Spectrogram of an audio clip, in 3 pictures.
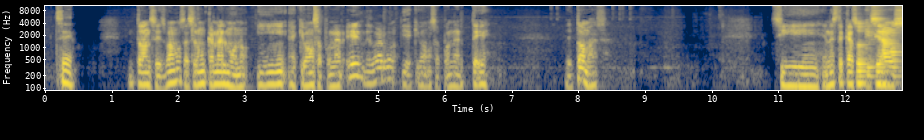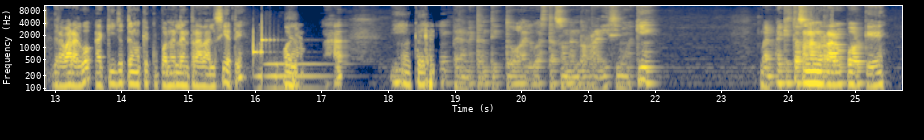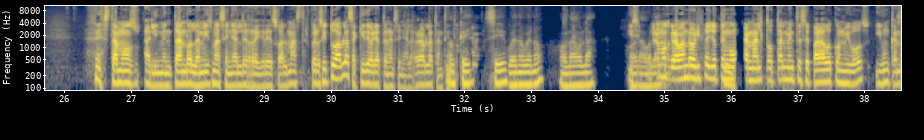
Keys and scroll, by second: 33.6 super+space.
